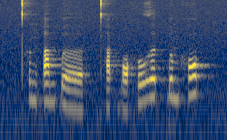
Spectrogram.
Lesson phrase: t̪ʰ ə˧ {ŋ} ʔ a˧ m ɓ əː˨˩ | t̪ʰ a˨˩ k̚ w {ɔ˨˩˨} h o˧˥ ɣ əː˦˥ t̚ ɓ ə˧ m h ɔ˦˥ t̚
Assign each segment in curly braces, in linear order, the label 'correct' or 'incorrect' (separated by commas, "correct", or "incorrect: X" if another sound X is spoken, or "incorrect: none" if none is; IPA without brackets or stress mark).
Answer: correct, correct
